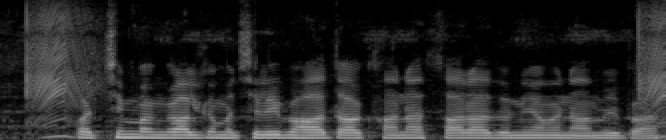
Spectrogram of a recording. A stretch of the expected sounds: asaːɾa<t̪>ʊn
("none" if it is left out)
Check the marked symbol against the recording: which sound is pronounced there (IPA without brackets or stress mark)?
d̪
